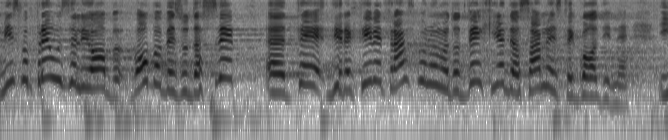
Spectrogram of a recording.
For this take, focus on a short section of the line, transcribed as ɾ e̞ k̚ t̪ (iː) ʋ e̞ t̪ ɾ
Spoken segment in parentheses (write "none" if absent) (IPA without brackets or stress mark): iː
